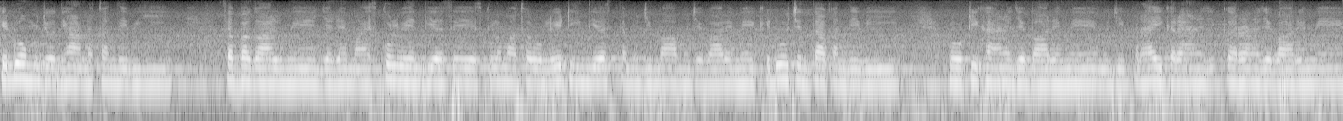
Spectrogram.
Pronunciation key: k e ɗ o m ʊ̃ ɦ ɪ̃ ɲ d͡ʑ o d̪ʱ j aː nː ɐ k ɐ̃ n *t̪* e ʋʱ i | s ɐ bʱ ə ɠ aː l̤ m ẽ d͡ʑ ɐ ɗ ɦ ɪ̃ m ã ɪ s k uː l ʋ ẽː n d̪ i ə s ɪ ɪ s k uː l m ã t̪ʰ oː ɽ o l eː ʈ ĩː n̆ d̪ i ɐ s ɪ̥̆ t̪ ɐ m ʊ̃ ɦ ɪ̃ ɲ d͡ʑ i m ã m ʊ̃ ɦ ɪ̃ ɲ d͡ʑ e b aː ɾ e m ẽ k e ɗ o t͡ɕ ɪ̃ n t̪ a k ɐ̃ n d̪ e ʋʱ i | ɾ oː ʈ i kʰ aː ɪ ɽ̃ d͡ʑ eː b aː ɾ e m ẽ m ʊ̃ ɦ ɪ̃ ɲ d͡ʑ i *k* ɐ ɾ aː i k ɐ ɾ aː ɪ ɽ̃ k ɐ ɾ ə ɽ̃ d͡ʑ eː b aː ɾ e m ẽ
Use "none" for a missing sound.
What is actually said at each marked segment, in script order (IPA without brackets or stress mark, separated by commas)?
d̪, p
